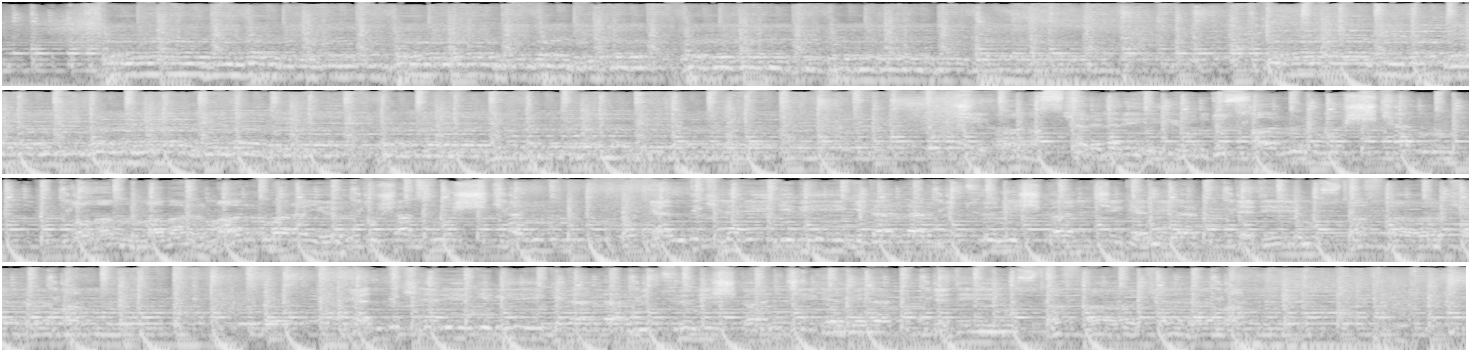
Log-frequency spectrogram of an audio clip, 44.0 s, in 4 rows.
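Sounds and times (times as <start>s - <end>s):
dombra: 0.0s - 43.9s.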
